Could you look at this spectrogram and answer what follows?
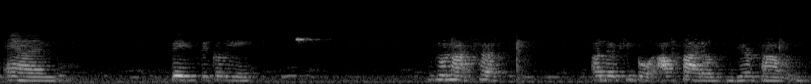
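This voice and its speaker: A young woman telling a casual storytime vlog in a chatty, repetitive way, laughing at herself now and then. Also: mid-range voice. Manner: slow, chatty, repeats phrases, laughs at herself. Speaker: YouTuber. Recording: echoey, distant, phone-like, faint hiss.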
